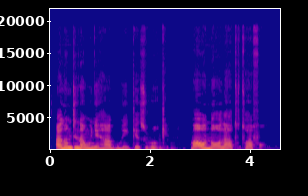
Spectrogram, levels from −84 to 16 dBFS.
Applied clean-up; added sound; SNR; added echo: neural mask model DeepFilterNet 3.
